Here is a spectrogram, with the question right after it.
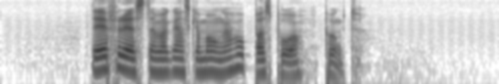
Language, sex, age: Swedish, female, 31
